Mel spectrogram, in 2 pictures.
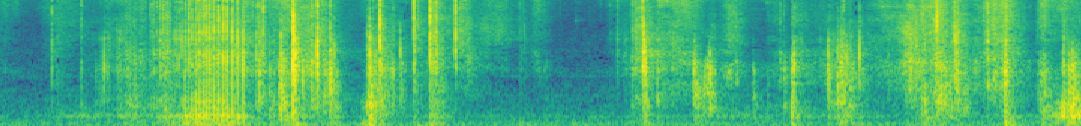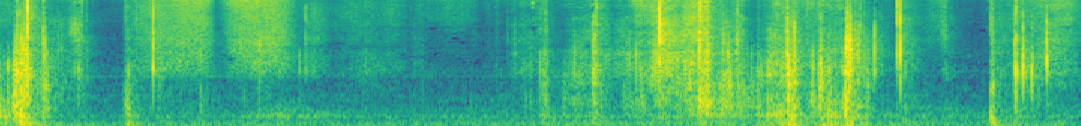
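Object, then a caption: Thin printed magazine pages. An open magazine with thin printed paper pages lies flat while a palm and fingertips rub and smooth the pages and flip them over. Soft, bright papery rustles and crinkles come in bursts, with short quiet pauses between strokes and turns.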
